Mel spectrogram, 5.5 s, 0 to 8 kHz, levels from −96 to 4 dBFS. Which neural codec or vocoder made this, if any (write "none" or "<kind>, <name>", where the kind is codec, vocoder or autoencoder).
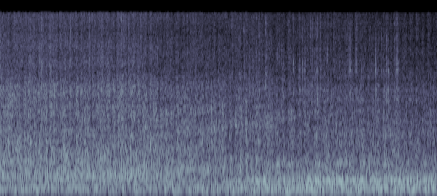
none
